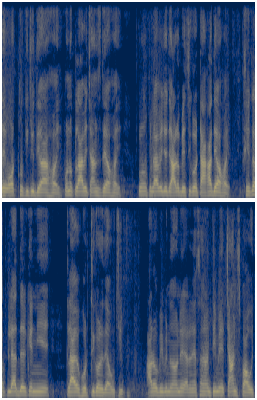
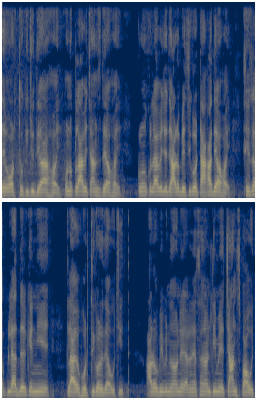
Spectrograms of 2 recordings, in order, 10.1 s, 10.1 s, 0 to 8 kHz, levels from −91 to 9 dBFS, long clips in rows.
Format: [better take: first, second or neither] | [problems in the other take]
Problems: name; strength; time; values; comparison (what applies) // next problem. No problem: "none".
second | noise reduction (neural separator model SepFormer DNS4)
